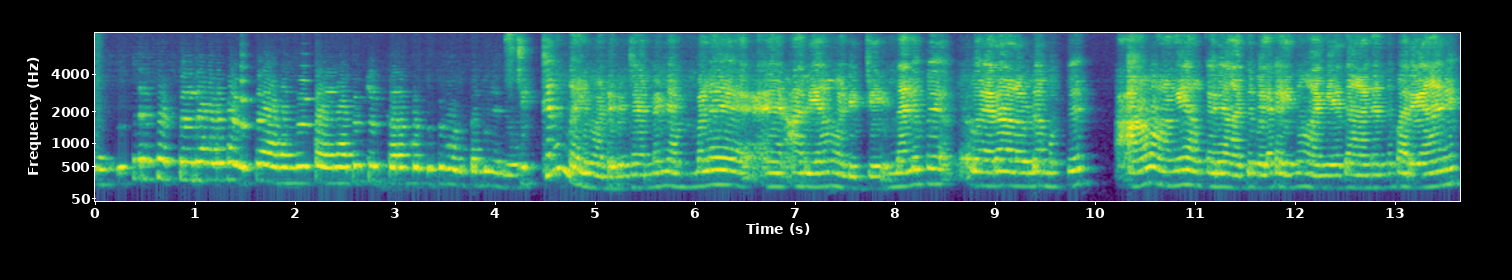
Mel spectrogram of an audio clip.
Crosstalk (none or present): none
